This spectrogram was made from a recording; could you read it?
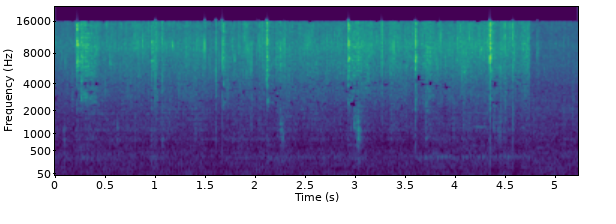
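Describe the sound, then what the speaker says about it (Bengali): Onions and green chillies fry in oil in a pan, a steady close sizzle with occasional sharper crackles and spatula scrapes as they are stirred. "পেঁয়াজ আর কাঁচা লঙ্কা একটু ভালো করে ভাজা ভাজা করে নেব।"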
